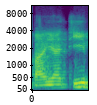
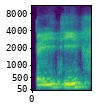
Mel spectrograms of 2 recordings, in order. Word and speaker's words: بيتي: Like, there's a sakin on the ya. Bay, not baya, not bayati, but bayti.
